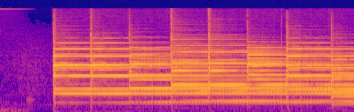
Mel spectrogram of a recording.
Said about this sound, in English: On this Easter Sunday morning, bells are ringing for our Seth Doan.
